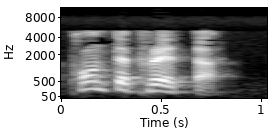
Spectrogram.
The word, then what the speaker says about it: Ponte Preta: Ponte Preta.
